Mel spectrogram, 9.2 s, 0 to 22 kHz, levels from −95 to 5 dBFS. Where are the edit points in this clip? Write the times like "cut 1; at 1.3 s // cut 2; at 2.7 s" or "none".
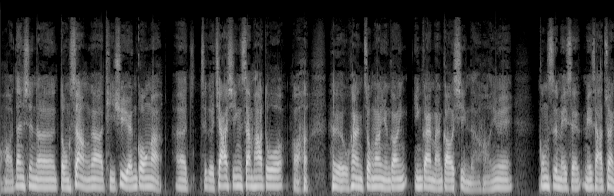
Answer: none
